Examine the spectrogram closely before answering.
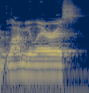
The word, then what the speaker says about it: glomerulus: blood go to something called a glomerulus or glomularis i don't know you know i've had like three different pronunciations from my professors so we're gonna go with glomerulus and so what that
